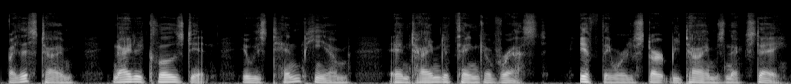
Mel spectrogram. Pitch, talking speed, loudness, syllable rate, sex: 95 Hz, 195 wpm, -19 LUFS, 4.7 syllables/s, male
